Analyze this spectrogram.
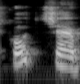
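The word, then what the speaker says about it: catch: सी eighty C एच जब भी सी से पहले टी आता है तो टी को हम साइलेंट रखते हैं या टी का उच्चारण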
